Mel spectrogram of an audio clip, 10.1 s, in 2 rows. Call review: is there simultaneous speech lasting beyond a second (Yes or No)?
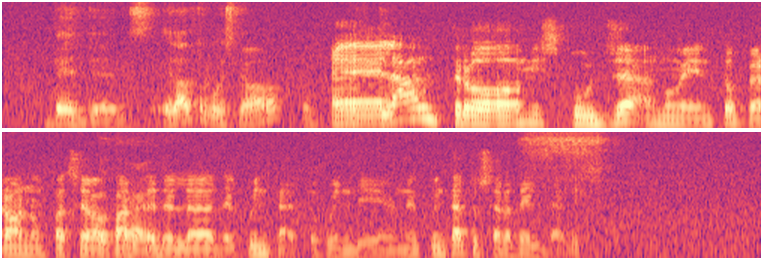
No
